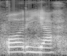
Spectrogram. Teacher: قاف اور را دونوں پر پڑھے جائیں گے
